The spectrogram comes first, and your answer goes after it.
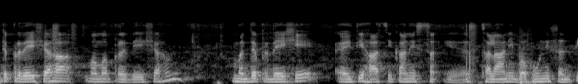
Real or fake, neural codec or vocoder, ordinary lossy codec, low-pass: real; none; none; none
